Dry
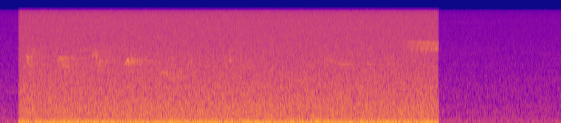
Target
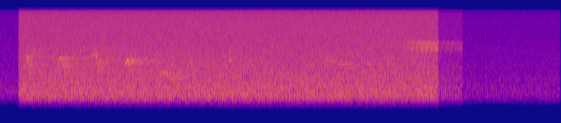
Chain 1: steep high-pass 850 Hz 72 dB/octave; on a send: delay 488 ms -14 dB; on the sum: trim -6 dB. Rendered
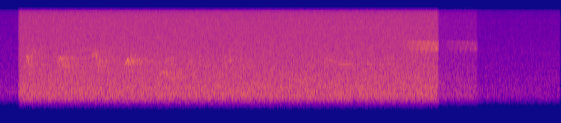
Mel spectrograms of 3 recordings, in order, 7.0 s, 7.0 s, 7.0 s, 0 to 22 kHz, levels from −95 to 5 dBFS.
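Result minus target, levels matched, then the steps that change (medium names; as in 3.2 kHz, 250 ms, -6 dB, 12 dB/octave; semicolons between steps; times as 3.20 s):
echo 183 ms late
change: delay 305 ms -14 dB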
